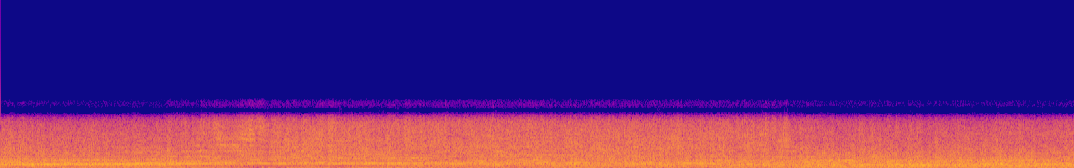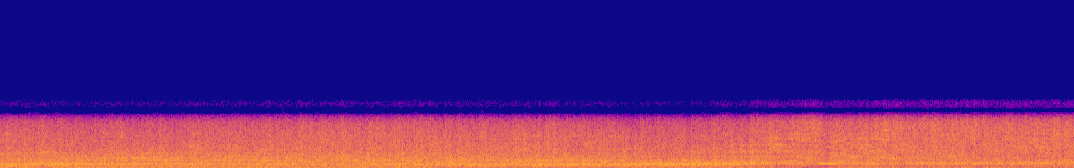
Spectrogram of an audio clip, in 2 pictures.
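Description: A race car engine's pitch rises and falls as a car speeds past close by.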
